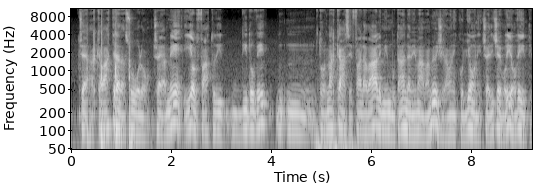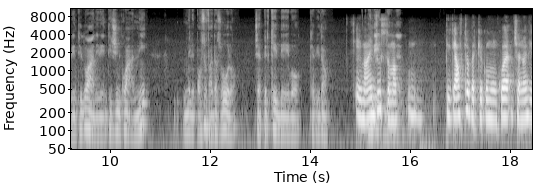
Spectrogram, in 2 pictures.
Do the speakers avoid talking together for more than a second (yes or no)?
yes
